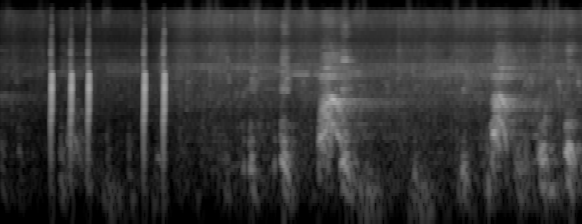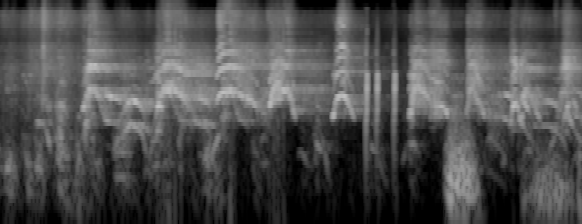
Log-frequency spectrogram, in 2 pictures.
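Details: Wild chimpanzees in Kibale National Park, Uganda, heard when not followed on foot, break into a rising chorus of hoots and shrill screams, excitement calls that gather the group at a highly prized food.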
